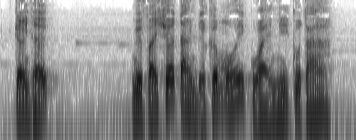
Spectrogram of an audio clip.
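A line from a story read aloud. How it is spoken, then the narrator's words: Smiling speech. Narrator (Vietnamese): mỉm cười nói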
